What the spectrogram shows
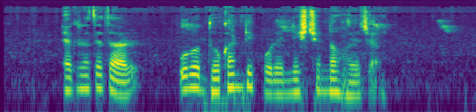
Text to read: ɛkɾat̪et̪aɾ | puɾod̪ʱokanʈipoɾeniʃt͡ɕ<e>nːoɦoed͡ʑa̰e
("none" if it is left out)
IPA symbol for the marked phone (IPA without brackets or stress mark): i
